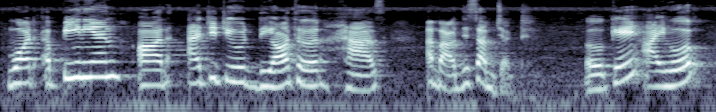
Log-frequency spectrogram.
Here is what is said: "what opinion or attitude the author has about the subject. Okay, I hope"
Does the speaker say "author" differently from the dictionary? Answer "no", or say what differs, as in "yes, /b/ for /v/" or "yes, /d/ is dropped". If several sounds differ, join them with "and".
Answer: yes, /t/ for /θ/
